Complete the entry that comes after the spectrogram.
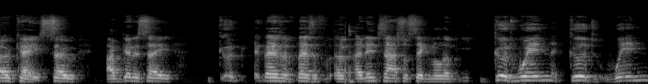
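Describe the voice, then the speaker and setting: This man has an ordinary speaking voice set at a fairly high pitch. He keeps a moderate pace with ordinary pitch variation. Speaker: awards show host. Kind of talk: awards ceremony hosting. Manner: jokey, lively.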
